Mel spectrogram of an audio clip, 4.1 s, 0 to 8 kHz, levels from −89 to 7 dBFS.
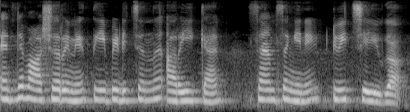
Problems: none marked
